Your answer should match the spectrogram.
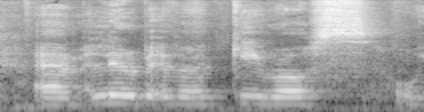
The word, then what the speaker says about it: gyros: So we're going to be cooking basically flatbread, chicken, a little bit of a gyros, or gyros as it's actually pronounced.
